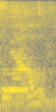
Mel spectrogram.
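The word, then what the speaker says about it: Ngau: My last name is Niao, a little hard for people to pronounce.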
